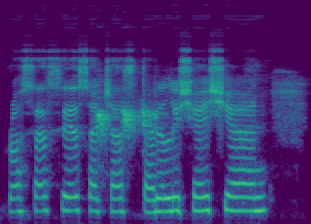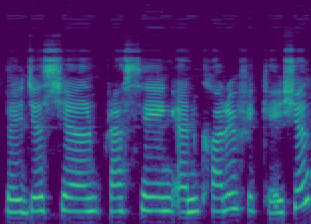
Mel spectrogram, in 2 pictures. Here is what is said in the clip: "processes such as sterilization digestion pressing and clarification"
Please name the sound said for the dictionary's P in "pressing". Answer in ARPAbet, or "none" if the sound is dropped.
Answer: P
